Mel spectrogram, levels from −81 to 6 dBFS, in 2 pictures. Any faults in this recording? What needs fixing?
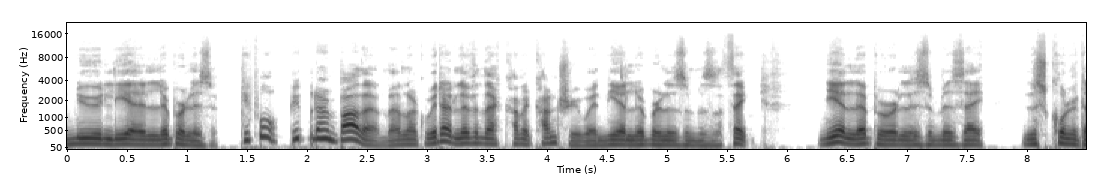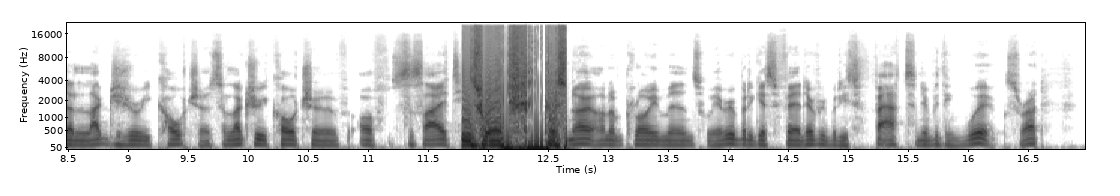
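From 11.79 to 12.66 s the speech turns harshly loud and square-edged, with background noise as loud as the voice: likely float read as integer, 32-bit float samples interpreted as 32-bit integers. Prevent it by making the reading stage declare and check the sample format before decoding.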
